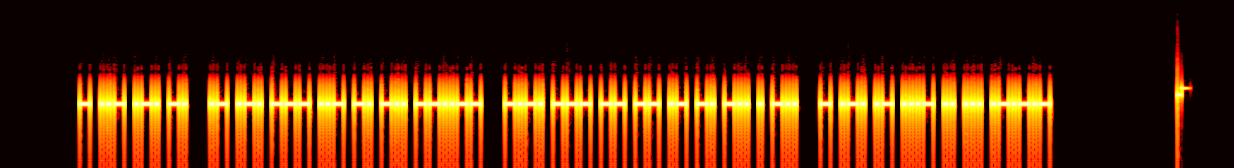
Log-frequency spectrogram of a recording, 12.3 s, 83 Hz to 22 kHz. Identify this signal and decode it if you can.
Morse code, heard as a keyed tone, about 34 wpm, 700 Hz. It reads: TURN AROUND, COMMANDED TRAVIS.
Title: A Sound Of Thunder 35wpm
